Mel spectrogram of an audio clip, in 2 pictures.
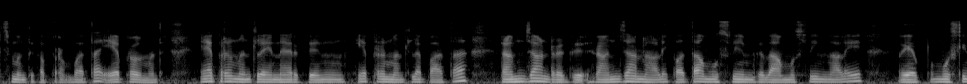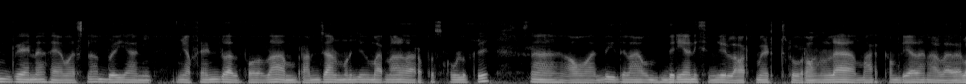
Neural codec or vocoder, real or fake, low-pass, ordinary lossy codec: codec, 16 kHz, 4 kbps, FunCodec, trained on LibriTTS, 50 frames a second; fake; none; none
